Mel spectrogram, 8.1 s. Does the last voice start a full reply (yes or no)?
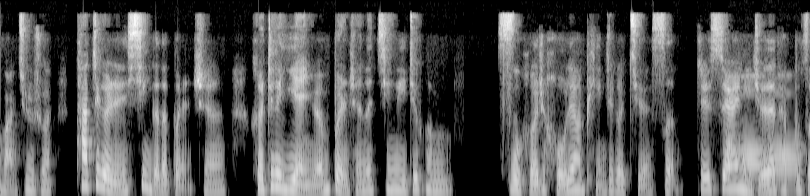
yes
